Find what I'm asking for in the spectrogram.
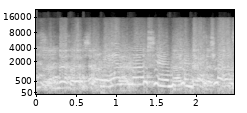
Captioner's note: laughs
